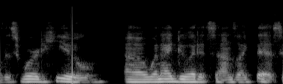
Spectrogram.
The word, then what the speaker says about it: HU: Mantra is the word Hue which is spelled h-u just pronounced like the color or the Hue of a color or the guy's name Hugh um and the technique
